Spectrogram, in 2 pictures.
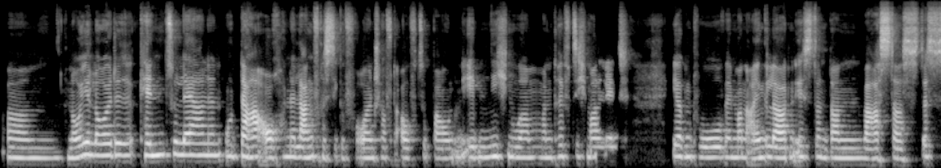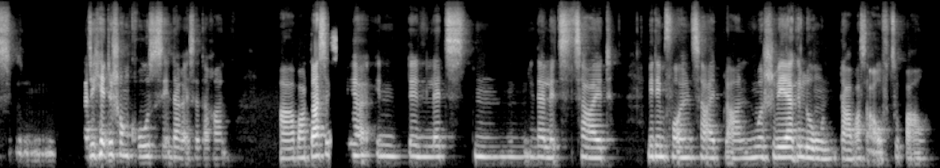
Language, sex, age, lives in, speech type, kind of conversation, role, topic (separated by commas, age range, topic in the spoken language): German, female, 55-59, Germany, conversation, advice, user, Wie kann ich langfristige Freundschaften trotz eines vollen Zeitplans pflegen?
